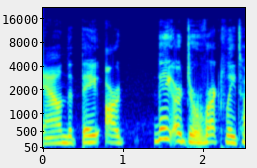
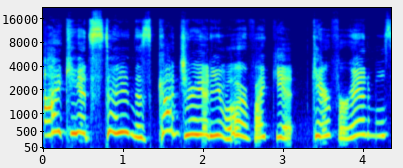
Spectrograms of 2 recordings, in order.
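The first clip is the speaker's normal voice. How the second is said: upset, very emotional and very high-pitched; 12 semitones higher than usual. Retelling a woman he was sniping on live getting emotional: mock-emotional, upset. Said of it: "she's getting all emotional and saying".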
